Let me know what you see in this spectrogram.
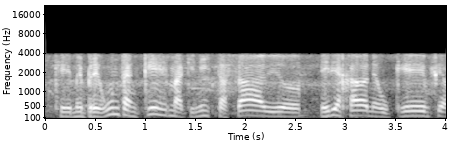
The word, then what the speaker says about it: Maquinista Savio: Hasta decían Maquinita, lo pronunciaba mal.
